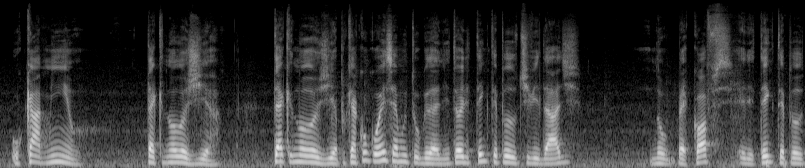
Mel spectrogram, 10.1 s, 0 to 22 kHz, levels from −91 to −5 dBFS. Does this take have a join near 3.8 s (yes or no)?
no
